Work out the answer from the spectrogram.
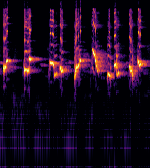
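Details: Yellow-vented bulbul's long 'ropel' song, played to stir bulbuls to respond: loud, rich whistled notes with sharp onsets and gliding tails, spaced roughly every half second.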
